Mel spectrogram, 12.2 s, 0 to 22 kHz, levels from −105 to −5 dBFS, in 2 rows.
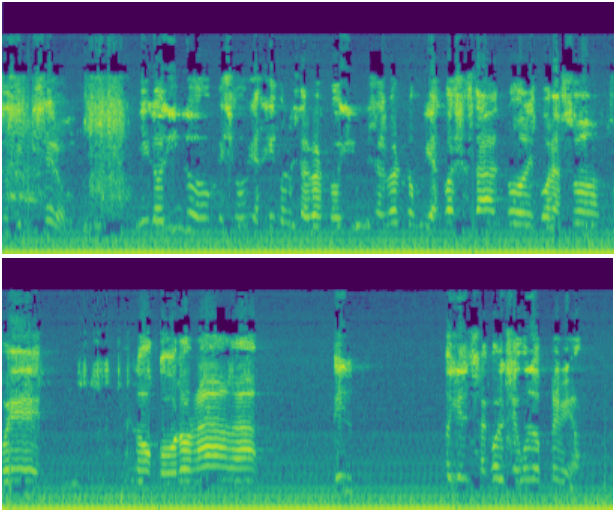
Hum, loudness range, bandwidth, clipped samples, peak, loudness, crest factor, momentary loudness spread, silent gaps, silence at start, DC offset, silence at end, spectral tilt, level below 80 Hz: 50 Hz at -35 dBFS; 2 LU; 13.5 kHz; under 0.1%; -2 dBFS; -15 LUFS; 16 dB; 13 LU; none; 0 s; 8%; 0 s; -0.5 dB/octave; -36 dBFS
